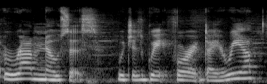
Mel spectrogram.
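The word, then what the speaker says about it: rhamnosus: In the lactobacillus species, we have L ramnosis, which is great for diarrhea and immune support. Ramnosis is spelled A R H A M N O S U S.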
